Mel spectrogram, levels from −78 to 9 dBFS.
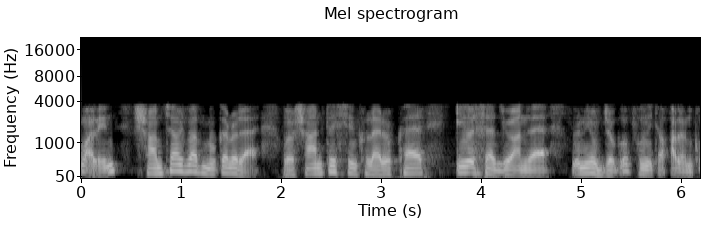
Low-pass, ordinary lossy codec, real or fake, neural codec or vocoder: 3.6 kHz; none; fake; codec, 16 kHz, 1 kbps, X-Codec, HuBERT features, trained on LibriSpeech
